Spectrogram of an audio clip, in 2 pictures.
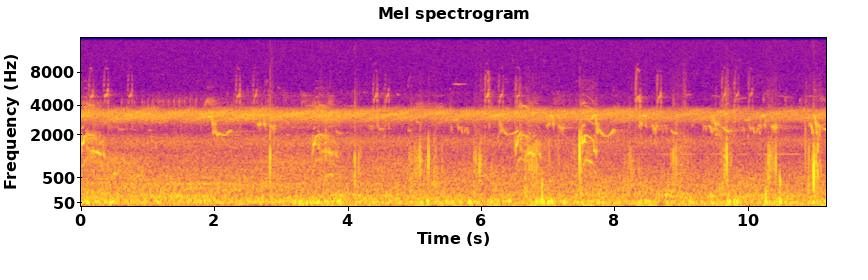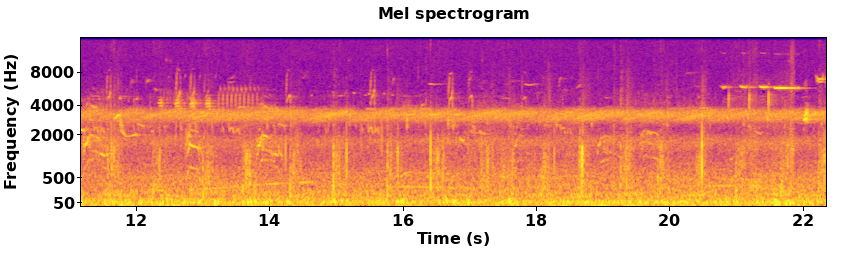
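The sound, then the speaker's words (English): A dense chorus of chorus frogs gives off steady, rapid creaking trills that fill the background, while a ring-billed gull calls now and then over them, at Vine Mount Marsh late in the day, about half an hour before sunset, under an overcast sky. No one speaks. “We've got a lot of chorus frogs. Also, ring-billed gull.”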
